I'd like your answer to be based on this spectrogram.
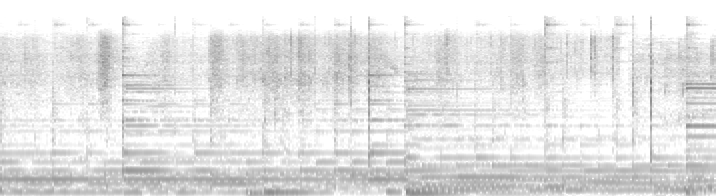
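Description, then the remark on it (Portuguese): Six eggs fry with tomato and onion, sizzling steadily in a hot pan, with soft crackles and pops over a constant droning hum, like a fan running. “É, quebrei seis ovos porque estou fritando com tomate cebola”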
